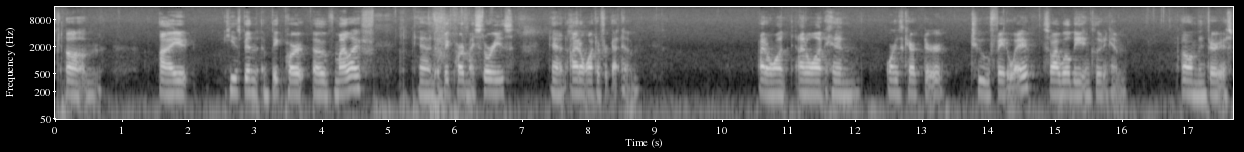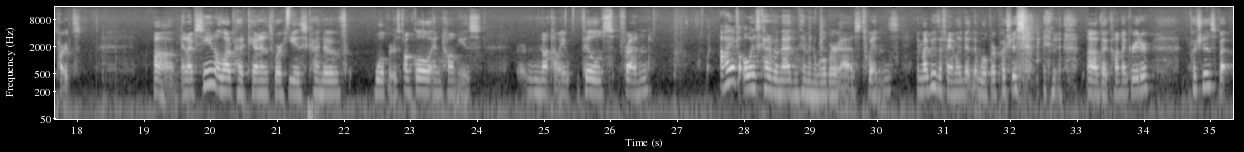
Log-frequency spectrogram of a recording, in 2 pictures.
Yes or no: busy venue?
no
